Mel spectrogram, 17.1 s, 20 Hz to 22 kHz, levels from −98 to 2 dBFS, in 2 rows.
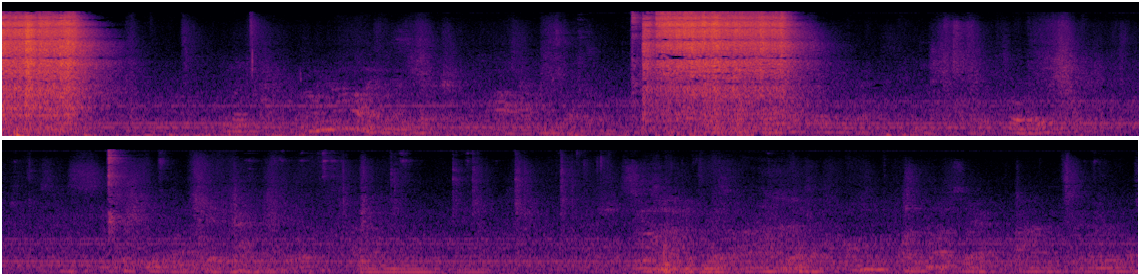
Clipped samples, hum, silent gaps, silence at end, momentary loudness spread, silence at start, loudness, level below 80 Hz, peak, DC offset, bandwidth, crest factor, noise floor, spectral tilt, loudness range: under 0.1%; none; none; 0.1 s; 30 LU; 0 s; -25 LUFS; -62 dBFS; -10 dBFS; under 0.1%; 16 kHz; 26 dB; -56 dBFS; 0 dB/octave; 24 LU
